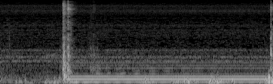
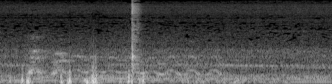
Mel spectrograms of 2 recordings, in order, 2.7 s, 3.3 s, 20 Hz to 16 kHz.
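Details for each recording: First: Desk electric fan switched on: a click, then a steady low motor hum with no blade whoosh. The blades barely move although they are not stiff; the cause is a worn motor bushing. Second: Standard electric desk fan after repair of hum-but-won't-spin fault (worn bushing, dirty and dried of oil, bushing replaced and lubricated), running on speed 2: after handling knocks, steady even hum with clean motor tone, running smoothly and strongly.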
